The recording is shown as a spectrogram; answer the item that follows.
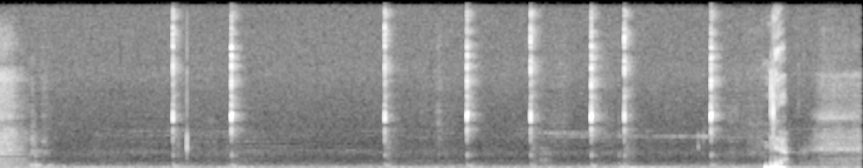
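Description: Faint computer mouse clicks, several of them spaced irregularly, over near silence.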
